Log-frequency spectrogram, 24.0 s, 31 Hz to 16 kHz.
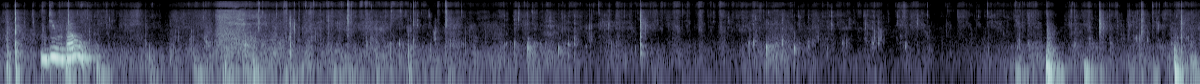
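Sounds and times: paws moving on cork floor: 0:00.0 - 0:18.5, 0:19.2 - 0:24.0.

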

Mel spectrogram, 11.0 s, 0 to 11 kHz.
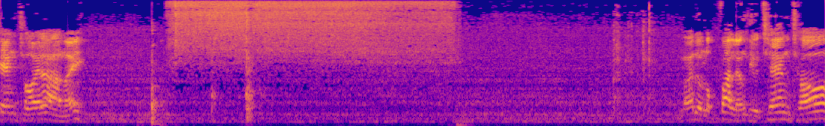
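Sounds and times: tap shutting off knock: 0:02.0 - 0:03.6, 0:06.0 - 0:06.3
kitchen tap running: 0:02.1 - 0:06.2.

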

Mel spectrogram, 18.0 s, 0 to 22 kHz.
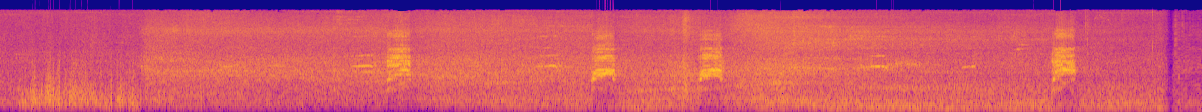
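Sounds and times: background rush of noise: 0:00.0 - 0:18.0
macaw squawking: 0:05.2 - 0:06.4, 0:08.0 - 0:09.4, 0:10.5 - 0:11.0, 0:15.8 - 0:16.3.

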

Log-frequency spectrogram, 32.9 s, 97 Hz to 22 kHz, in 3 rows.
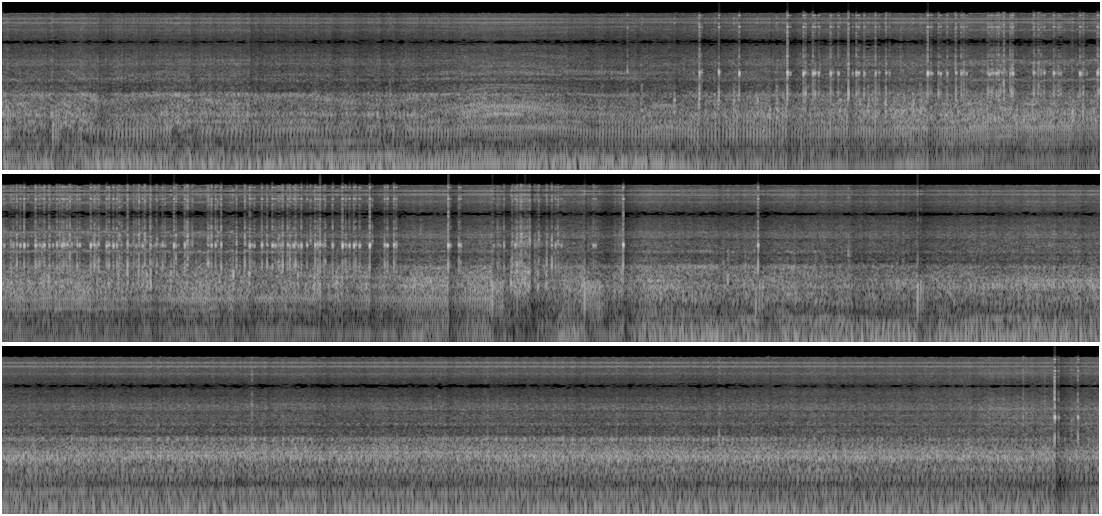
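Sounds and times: motorcycle engine running: 0:00.0 - 0:32.9
gravel clatter: 0:06.2 - 0:17.5, 0:31.0 - 0:32.9.

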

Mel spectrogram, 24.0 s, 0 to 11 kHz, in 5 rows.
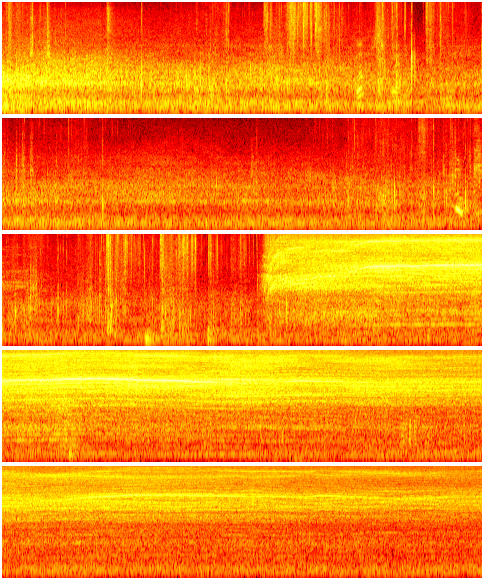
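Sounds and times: toy drone motors whining: 0:12.1 - 0:24.0.

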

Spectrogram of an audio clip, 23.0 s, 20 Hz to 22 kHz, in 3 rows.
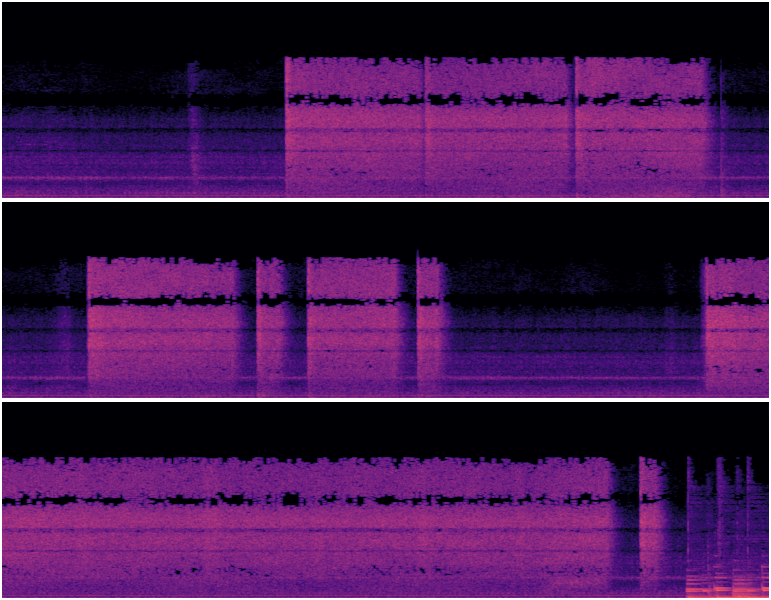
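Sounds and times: paint spray gun hissing: 0:02.8 - 0:07.1, 0:08.5 - 0:12.2, 0:14.7 - 0:22.0.

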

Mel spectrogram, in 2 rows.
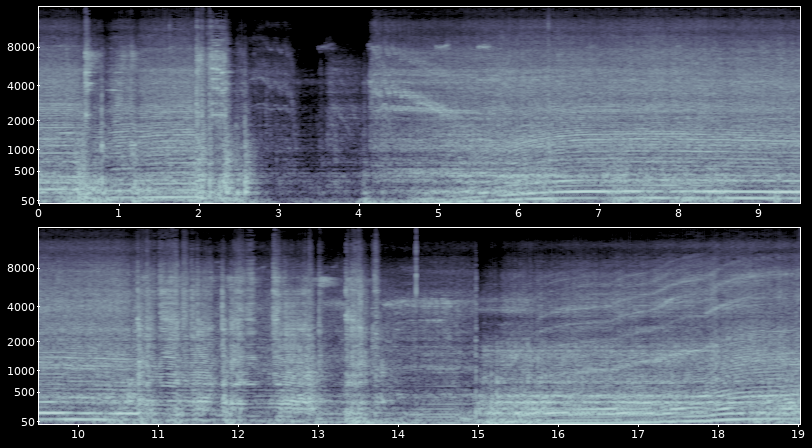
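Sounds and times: electric motors whining: 0:00.0 - 0:19.0.

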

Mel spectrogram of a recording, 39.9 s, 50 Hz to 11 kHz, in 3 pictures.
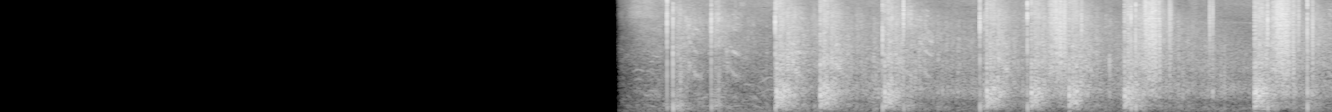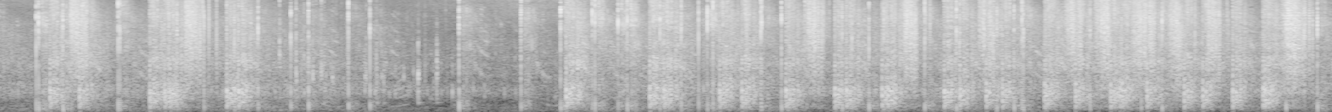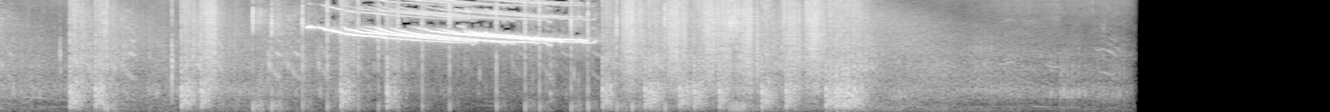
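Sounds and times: crackling firework bursts: 0:06.2 - 0:38.0
whistling fireworks falling in pitch: 0:06.3 - 0:38.0
firework launch bangs: 0:06.4 - 0:37.5.

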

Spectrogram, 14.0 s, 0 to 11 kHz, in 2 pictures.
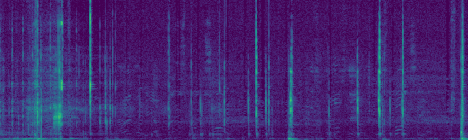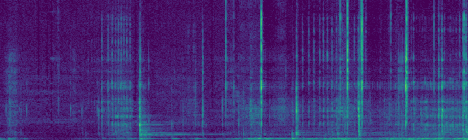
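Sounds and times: bike rattling and clicking: 0:00.0 - 0:06.2, 0:06.8 - 0:14.0
low rumble: 0:09.1 - 0:14.0
wind rushing over camera: 0:09.9 - 0:14.0.

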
